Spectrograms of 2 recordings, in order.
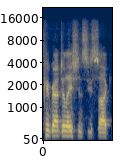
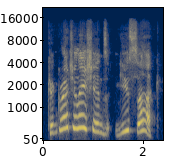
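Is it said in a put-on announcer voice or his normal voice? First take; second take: normal voice; announcer voice. First: It is said in his own normal voice. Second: It is said in the Pop Culture Cosmos voice.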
